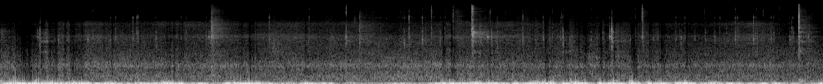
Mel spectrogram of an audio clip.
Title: Brompton clicking sound when in lowest cassette gear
